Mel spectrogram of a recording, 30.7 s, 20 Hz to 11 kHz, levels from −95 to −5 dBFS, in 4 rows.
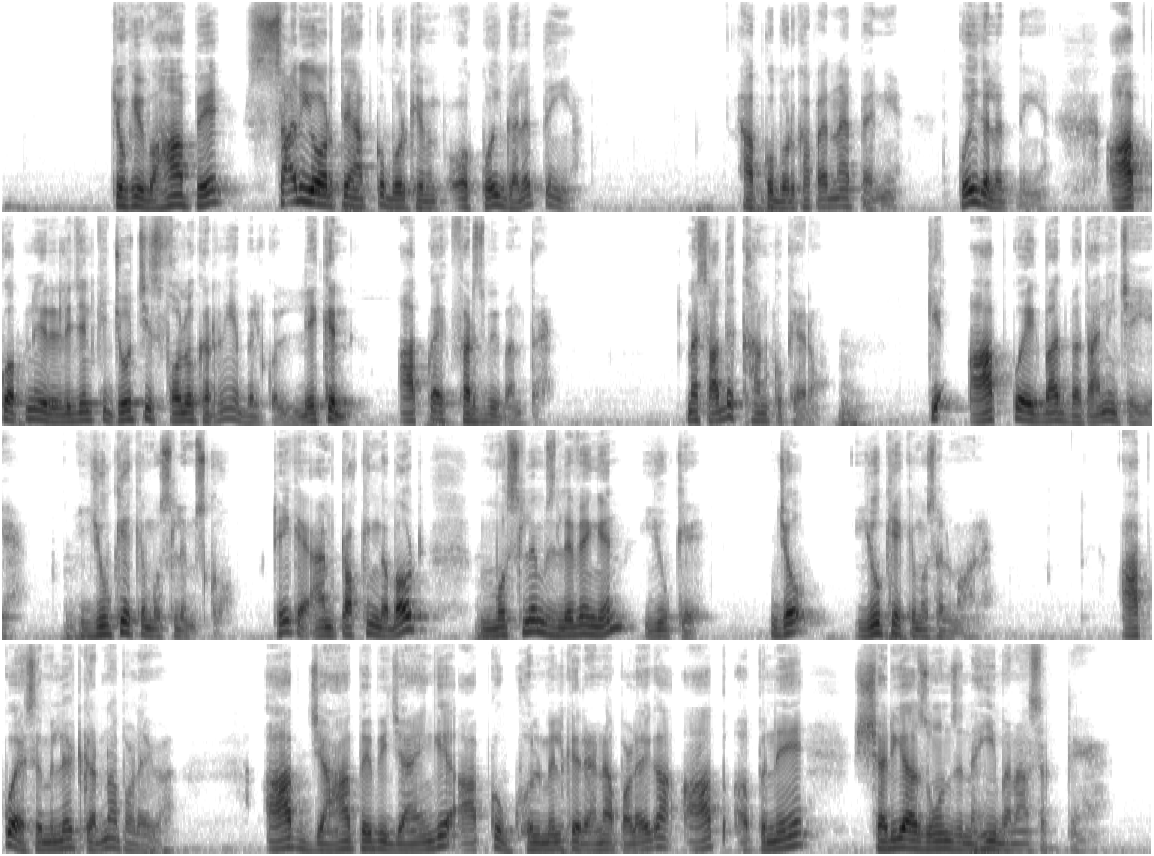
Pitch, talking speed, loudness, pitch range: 110 Hz, 180 wpm, -27 LUFS, 90-125 Hz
